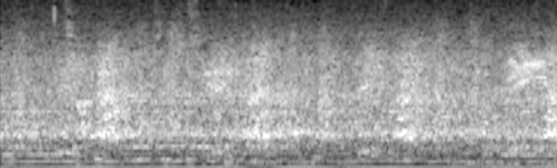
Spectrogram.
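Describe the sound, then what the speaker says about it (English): A steady roar of stadium crowd noise fills a football video game on a third-down defensive play, continuous and loud with broad swelling cheers that rise and fall. "Decibels rising as the crowd gets behind this defense on third down."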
